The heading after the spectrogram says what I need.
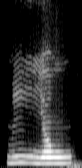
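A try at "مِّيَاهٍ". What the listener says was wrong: We need to make sure you make that 2-second nasal sound here. Again, make sure you have a 2-second nasal sound because there's a tanween on that meme as well. So make sure you make a nasal sound there. We need to make that really clear.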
